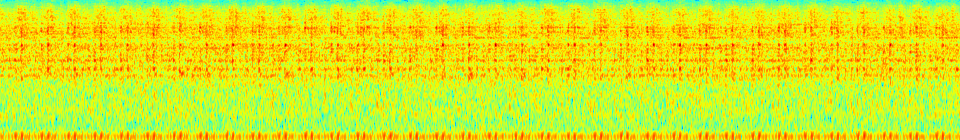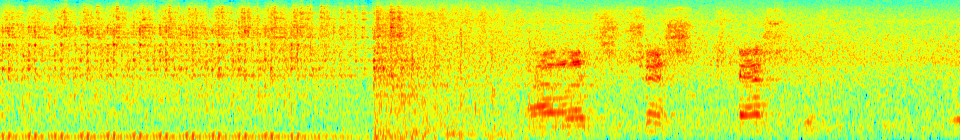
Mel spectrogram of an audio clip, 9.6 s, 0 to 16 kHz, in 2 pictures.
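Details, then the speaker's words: Ford 2N tractor running on three cylinders, started in winter with starting fluid, front cylinder suspected: choppy lopsided idle with a skipping stumble, then cuts out; misfire, one cylinder likely dead, cause not confirmed. "well the Ford tractor has been running on three cylinders"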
